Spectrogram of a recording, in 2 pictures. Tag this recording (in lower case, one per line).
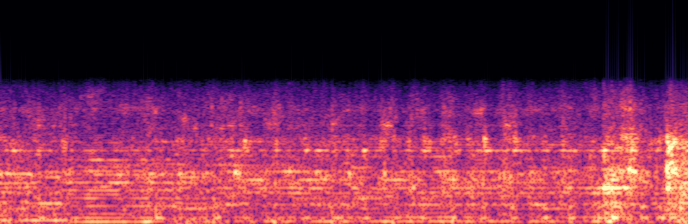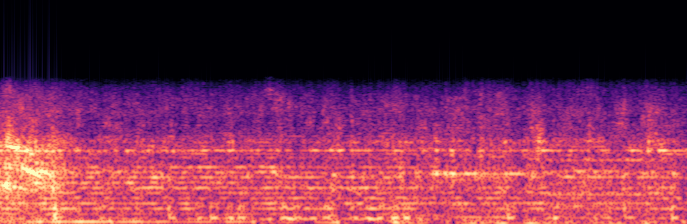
music
speech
